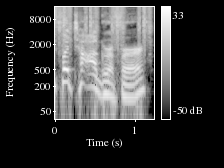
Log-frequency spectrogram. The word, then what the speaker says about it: photographer: A bored photographer. Vamos a decir esa palabra, que es, right? Photographer. No, hay mucha O, pero no suena mucho O.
